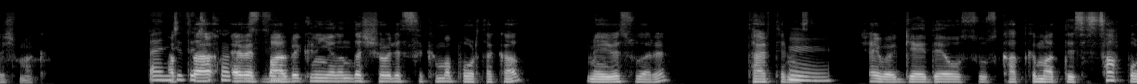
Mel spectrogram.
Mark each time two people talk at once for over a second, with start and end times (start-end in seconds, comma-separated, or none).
1.7-3.0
